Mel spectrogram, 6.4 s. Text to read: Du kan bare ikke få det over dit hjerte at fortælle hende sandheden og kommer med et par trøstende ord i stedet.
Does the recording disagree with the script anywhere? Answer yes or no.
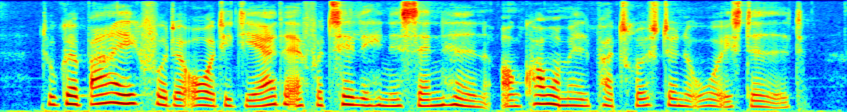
no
